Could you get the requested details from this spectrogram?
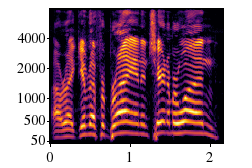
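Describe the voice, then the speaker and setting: A man's voice: sits high, expressive, fairly quick, smooth, no echo. A man emceeing a live charity event at a pub, upbeat as he calls names to chairs on a handheld microphone.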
